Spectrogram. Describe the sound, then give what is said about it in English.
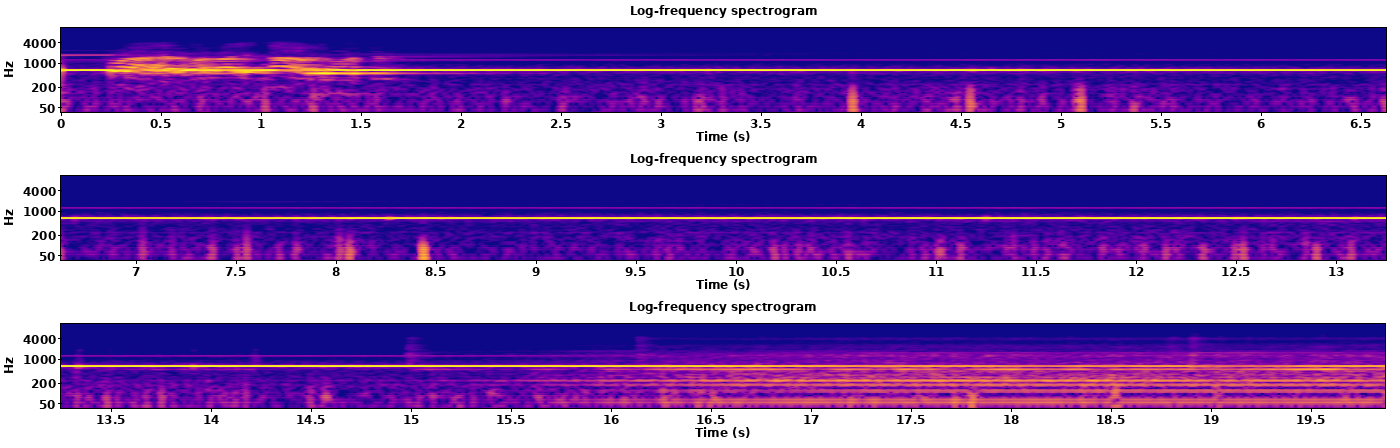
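A steady electronic tone from a transceiver feedback device set up in an energy loop hums continuously, with fainter higher tones forming above it without any tone generator, a brief crackly burst at the start and a hissing wash of noise creeping in near the end. “You will note, as you listen to this, that tones start to form.”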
